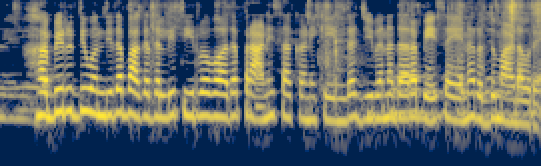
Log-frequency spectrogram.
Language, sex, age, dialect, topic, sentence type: Kannada, male, 31-35, Mysore Kannada, agriculture, statement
